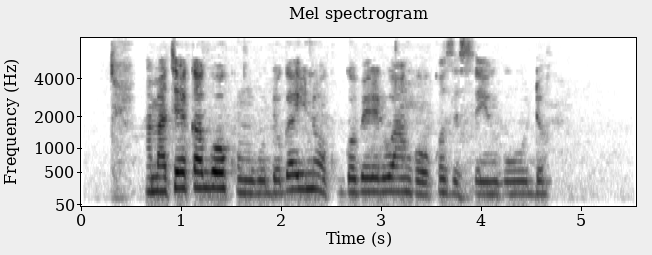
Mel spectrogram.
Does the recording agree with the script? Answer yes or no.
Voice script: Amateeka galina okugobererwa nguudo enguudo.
no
